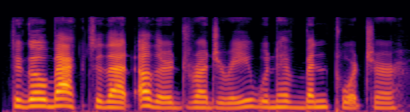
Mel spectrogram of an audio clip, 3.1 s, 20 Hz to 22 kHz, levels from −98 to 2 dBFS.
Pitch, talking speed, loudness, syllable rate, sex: 205 Hz, 215 wpm, -21 LUFS, 5.6 syllables/s, female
